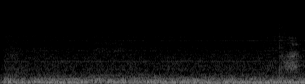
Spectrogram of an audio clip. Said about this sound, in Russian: а это работает холодильник. Мне кажется, даже не слышно будет.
